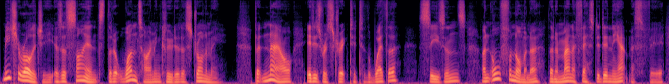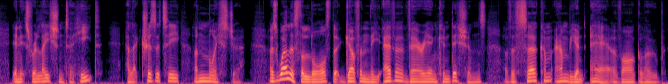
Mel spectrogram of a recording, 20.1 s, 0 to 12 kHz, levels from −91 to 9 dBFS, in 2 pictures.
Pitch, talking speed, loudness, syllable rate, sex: 115 Hz, 160 wpm, -20 LUFS, 5.5 syllables/s, male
